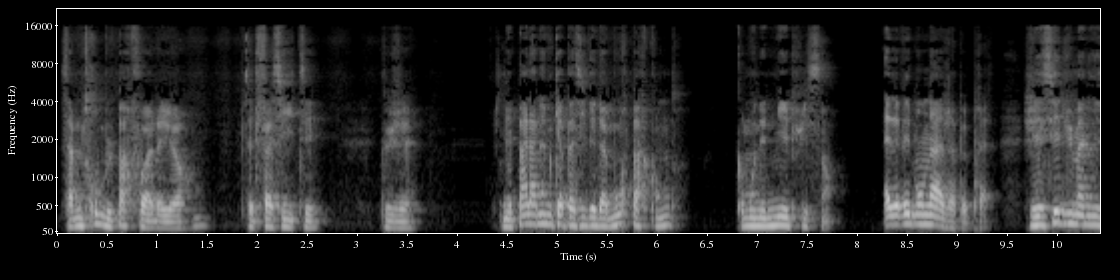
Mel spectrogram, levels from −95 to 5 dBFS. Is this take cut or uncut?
cut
